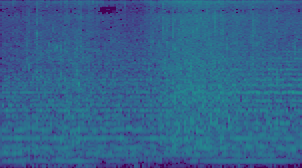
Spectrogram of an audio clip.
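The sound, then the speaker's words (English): Water laps steadily against a shore of the Gili Islands off Lombok, Indonesia, a continuous soft wash with no distinct breaks, carried over a low, constant hum in the background. No one speaks. “The only sounds are bicycle bells, horse cart wheels, and waves lapping against pristine shores.”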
